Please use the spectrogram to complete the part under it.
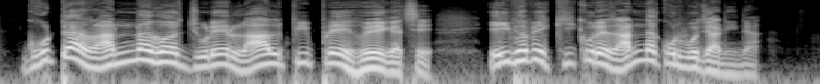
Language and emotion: Bengali, disgusted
